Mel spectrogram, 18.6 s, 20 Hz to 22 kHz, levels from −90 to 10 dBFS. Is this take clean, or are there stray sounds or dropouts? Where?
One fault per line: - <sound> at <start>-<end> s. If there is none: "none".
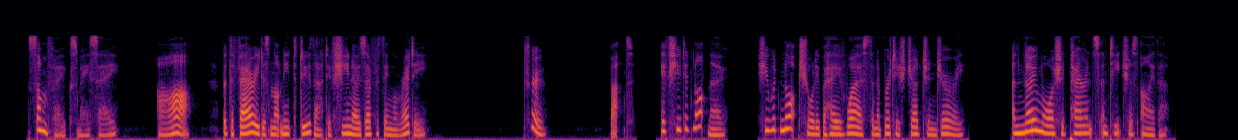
none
